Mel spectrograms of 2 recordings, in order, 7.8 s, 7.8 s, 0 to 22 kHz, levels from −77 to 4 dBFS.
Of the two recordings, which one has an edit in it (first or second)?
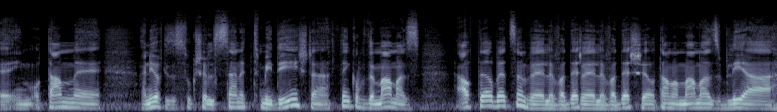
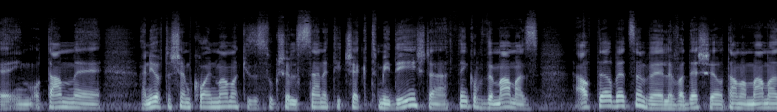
first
